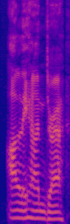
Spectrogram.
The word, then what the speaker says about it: Alejandra: at the very least can correctly pronounce Alejandra. I'm not going to try to pronounce that J as a J or anything like that.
